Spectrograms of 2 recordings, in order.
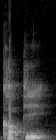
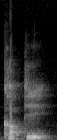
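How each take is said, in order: First: It is said with a Korean loanword pronunciation. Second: It is said with a Korean loanword pronunciation.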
